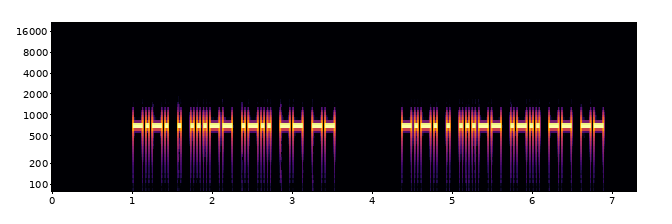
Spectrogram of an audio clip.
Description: Morse code, heard as a keyed tone, about 30 wpm, 700 Hz. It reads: CE3LMM CE3LMM
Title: DXCC-100 Call Signs - 6 Characters - Repeated 3x - 30wpm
